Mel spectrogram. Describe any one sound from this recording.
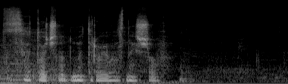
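A woman speaks with surprise, close by.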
